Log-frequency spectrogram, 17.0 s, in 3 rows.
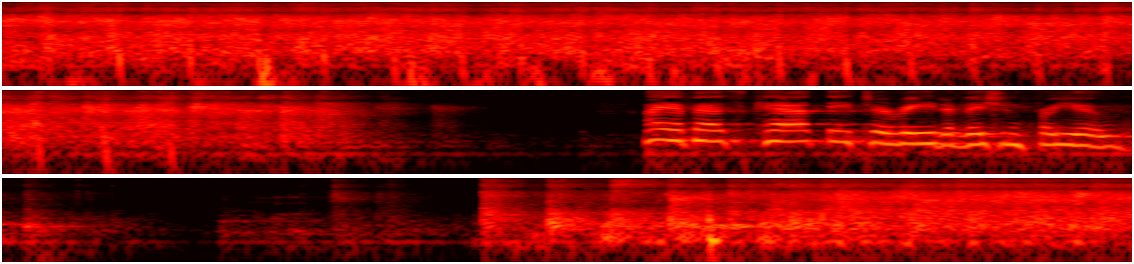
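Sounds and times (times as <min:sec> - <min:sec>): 
audience applause: 0:00.0 - 0:07.6, 0:13.8 - 0:16.9
speech: 0:09.1 - 0:11.4.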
